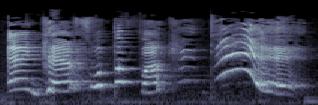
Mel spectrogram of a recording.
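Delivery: high, laughing near-shout of disbelief; cracking up while calling out the outrage. Real, not acted. Telling friends about the boy, high laughing shout.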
